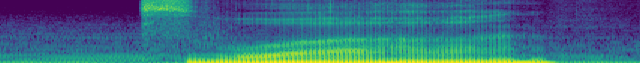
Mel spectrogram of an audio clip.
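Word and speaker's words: स्वाहा: And almost all bija mantras are one syllable, but this one is actually two. Swaha.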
